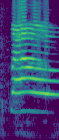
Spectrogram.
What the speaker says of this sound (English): Your cat on your head again?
